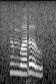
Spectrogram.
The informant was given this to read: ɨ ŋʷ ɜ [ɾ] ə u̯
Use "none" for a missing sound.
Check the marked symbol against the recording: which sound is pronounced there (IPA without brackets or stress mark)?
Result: ɾ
